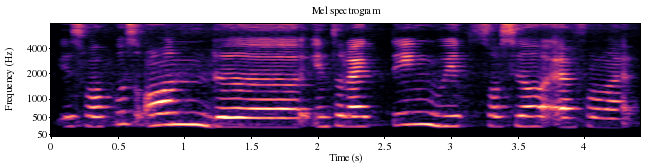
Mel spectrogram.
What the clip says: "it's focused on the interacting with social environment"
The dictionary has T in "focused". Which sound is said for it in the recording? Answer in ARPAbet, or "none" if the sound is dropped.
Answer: none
